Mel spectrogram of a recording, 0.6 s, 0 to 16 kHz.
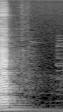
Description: LOHITSAX13-L.wav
